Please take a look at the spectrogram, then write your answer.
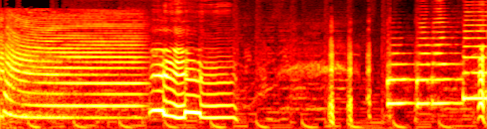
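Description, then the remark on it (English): A long, loud air horn blast opens, followed by a wavering, pitch-bending horn and then several short, sharp horn bursts, all over a steady driving drum beat, sounded to hype a Heat–Lakers basketball game. “Give me the air horns.”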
